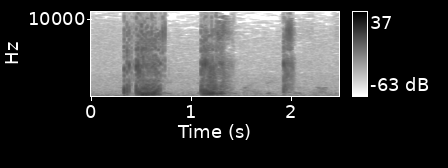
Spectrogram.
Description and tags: fart poot gas flatulence flatulation explosion noise weird beat aliens snore laser space
aliens, beat, explosion, fart, flatulation, flatulence, gas, laser, noise, poot, snore, space, weird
